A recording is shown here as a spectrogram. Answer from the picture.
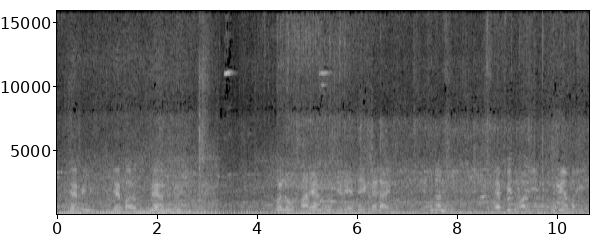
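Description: A man speaking over street noise, with a vehicle engine running underneath.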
